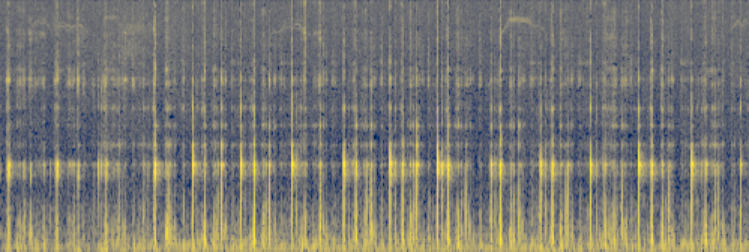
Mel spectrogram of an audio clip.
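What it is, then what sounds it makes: Carved wooden frog guiro. A wooden stick is scraped along the ridges of a palm-sized, hollow carved wooden frog guiro. The result is a steady, quiet run of short, dry wooden clicks and rasps with a faint hollow tone behind them.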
